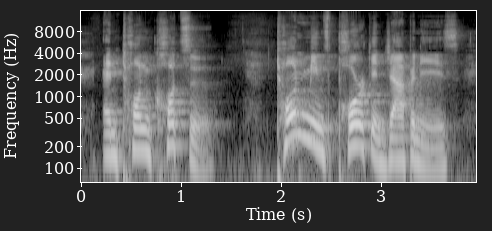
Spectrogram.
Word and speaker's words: tonkotsu: And that's the difference between tonkatsu and tonkotsu.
